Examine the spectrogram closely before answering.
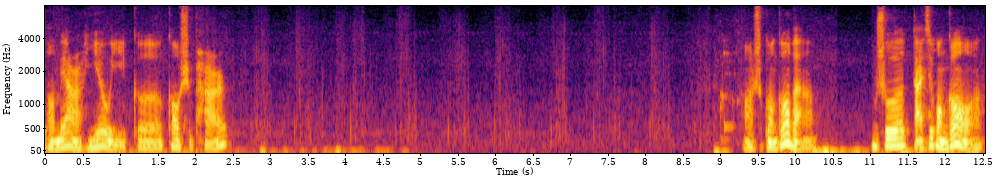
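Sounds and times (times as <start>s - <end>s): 
speech: 0.0s - 2.5s, 9.3s - 10.4s, 11.0s - 12.5s
footsteps of game character walking: 0.9s - 9.3s.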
